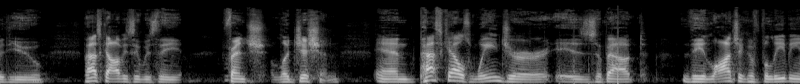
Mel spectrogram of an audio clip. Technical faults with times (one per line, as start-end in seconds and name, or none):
5.30-7.06 CD scratch ticks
